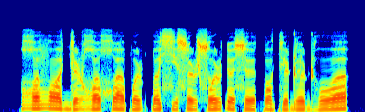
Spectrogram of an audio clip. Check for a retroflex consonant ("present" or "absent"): present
